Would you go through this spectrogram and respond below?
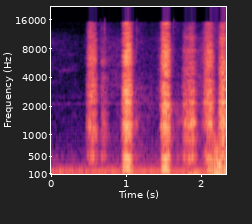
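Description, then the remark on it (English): Ragged, desperate gasps for air from a body torn in half by a purple worm: several sharp breathy intakes in quick succession with strained exhales, fairly loud over a low steady hum. “Grimdek's eyes look up at Sandor's with fear and shock, his body futilely gasping for air.”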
